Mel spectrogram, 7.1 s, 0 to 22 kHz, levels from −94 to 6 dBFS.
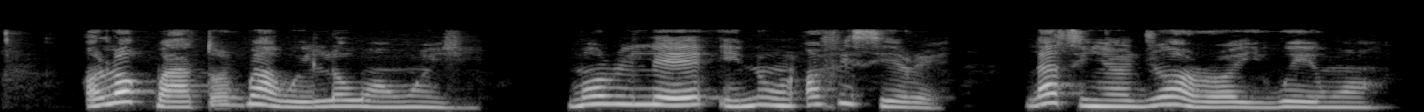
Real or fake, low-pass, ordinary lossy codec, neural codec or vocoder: real; 7.2 kHz; none; none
